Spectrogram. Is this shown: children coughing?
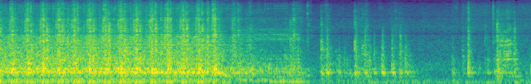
no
